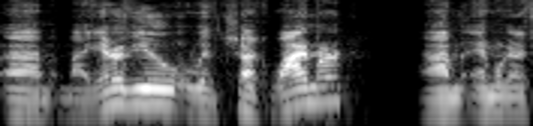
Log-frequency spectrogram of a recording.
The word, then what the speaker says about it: Wimer: Is it Is it Wymer? Wymer?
